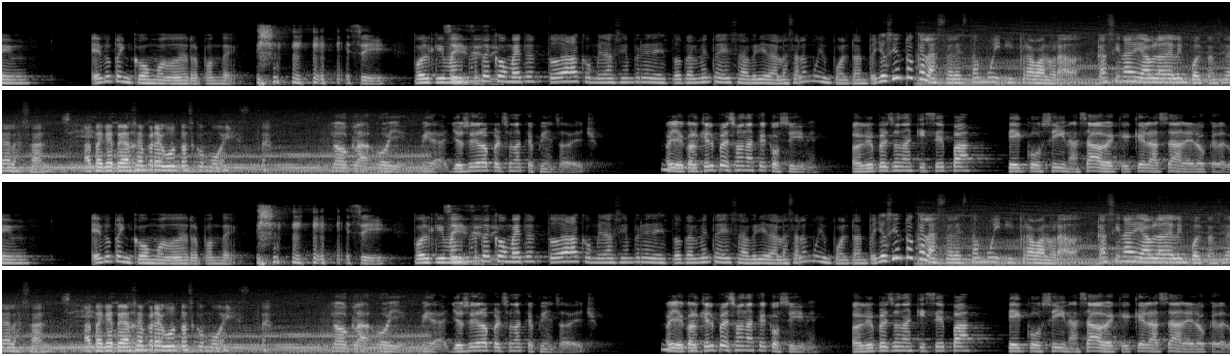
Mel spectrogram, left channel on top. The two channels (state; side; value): identical; both; correlation 1.00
